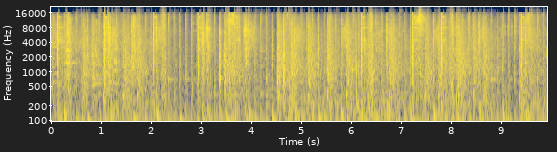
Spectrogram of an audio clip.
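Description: Sustained gunfire in the police game The Precinct, dense bursts of rapid shots and automatic fire rattling loudly and continuously for several seconds with no talking.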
